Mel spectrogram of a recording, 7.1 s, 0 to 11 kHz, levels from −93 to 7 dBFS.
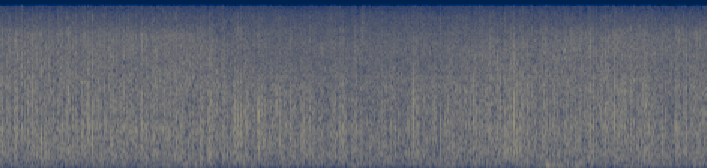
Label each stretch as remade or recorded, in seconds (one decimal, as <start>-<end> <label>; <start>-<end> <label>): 0.0-2.4 recorded; 2.4-4.9 remade; 4.9-7.1 recorded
